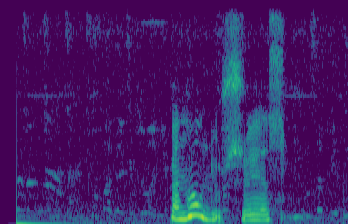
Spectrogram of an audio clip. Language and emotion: Russian, sad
